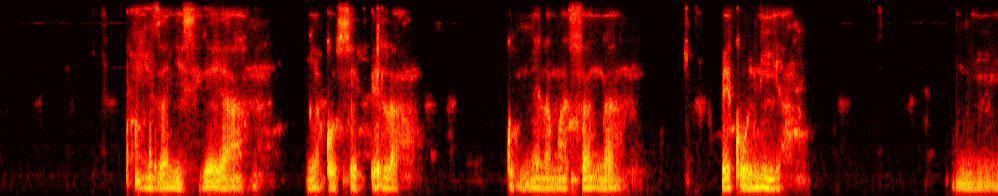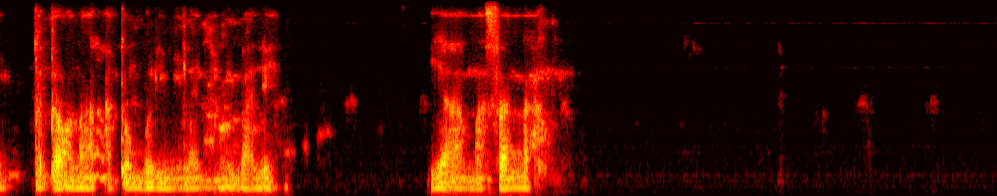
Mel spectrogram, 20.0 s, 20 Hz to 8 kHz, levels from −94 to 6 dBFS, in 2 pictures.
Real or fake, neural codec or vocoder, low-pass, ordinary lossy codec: fake; vocoder, 22.05 kHz, 80 mel bands, HiFi-GAN; 7.2 kHz; Opus, 32 kbps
